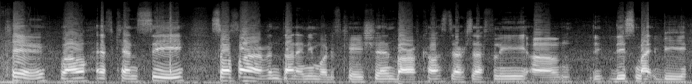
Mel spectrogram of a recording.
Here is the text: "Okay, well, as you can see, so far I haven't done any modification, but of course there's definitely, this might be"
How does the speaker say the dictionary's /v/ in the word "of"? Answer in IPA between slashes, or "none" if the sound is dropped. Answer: /f/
